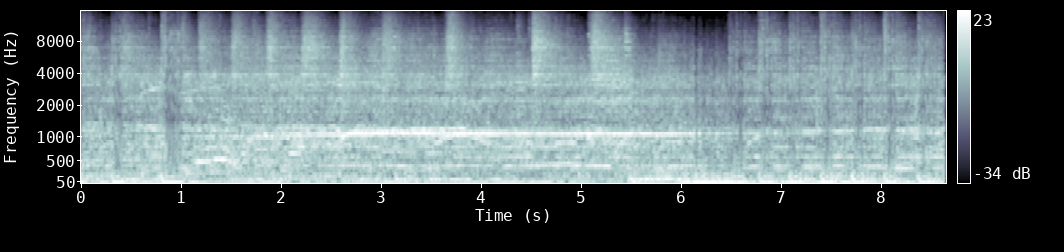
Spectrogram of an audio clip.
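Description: A rock band playing live at full volume, drums and cymbals driving under the guitars, with a long held note through the middle.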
